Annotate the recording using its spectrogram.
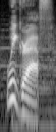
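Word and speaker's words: Wiegraf: So with that new equipment, it's time to face down Weegraf. Yep, that is how it's pronounced.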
